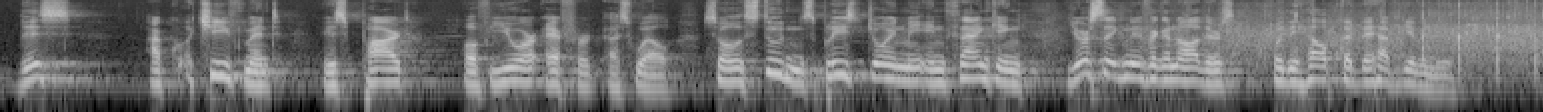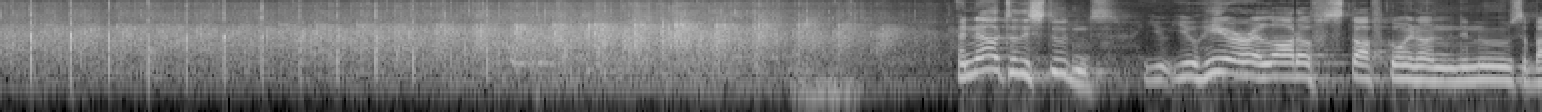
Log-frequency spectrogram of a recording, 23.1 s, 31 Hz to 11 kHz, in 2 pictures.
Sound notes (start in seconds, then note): 12.2 applause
